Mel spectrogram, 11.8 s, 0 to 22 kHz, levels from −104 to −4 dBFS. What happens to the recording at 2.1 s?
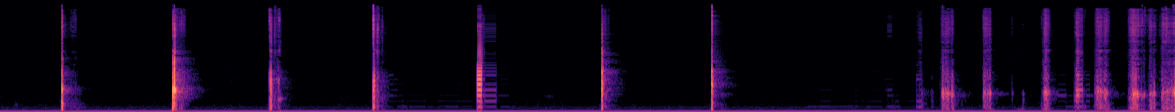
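Nothing goes wrong at 2.1 s; the audio plays through that moment intact, with no dropout, click or other fault.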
